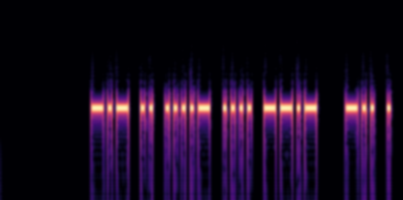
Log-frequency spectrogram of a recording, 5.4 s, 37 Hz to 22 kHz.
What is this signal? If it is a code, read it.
Morse code, heard as a keyed tone, about 21 wpm, 700 Hz. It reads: KI4HQ DE
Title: USA Callsign DE Callsign 22wpm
